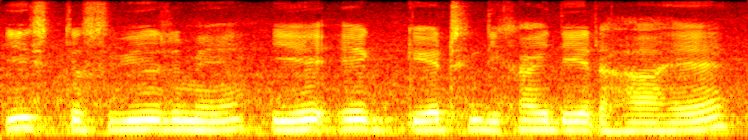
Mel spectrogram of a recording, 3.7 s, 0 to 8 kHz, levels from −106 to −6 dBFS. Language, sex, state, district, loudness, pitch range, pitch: Hindi, male, Assam, Kamrup Metropolitan, -13 LUFS, 145-155 Hz, 150 Hz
